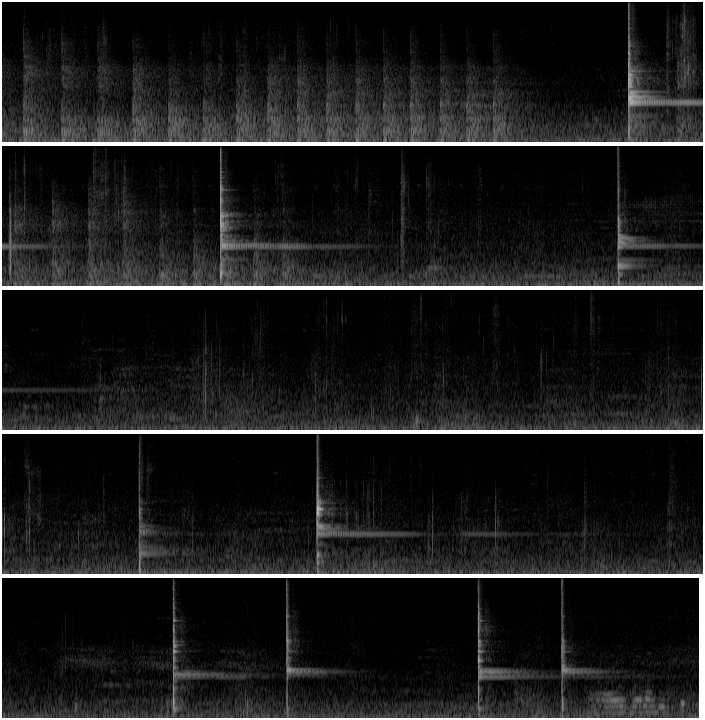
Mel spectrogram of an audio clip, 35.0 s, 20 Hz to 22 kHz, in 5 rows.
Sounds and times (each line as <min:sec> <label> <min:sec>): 0:00.0 sounds of work inside 0:33.9
0:06.3 bike stands are all metal that ring beautifully when hit by hand 0:16.6
0:22.0 bike stands are all metal that ring beautifully when hit by hand 0:28.9
0:29.6 bike stands are all metal that ring beautifully when hit by hand 0:35.0
0:29.6 resonant railings 0:35.0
